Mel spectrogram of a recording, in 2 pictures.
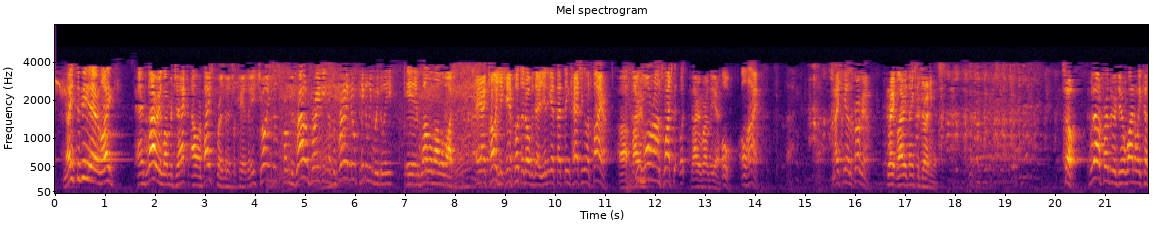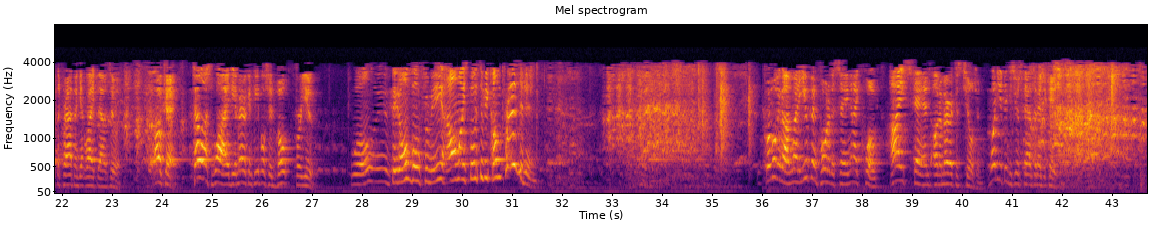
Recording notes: Performed live at Void in New York City during the Machinima Film Festival 2003.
